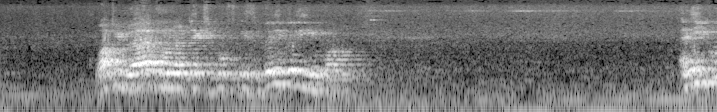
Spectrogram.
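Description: An elderly man speaks into a microphone over a loudspeaker, slowly and calmly.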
